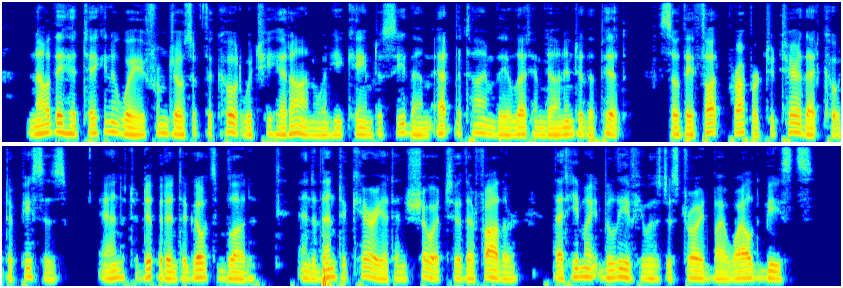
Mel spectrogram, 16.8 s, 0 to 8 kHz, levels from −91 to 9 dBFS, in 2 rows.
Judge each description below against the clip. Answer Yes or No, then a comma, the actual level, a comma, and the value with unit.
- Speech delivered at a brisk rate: Yes, fast, 235 wpm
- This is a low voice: Yes, low, 110 Hz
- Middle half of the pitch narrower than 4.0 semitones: Yes, average, 2.8 semitones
